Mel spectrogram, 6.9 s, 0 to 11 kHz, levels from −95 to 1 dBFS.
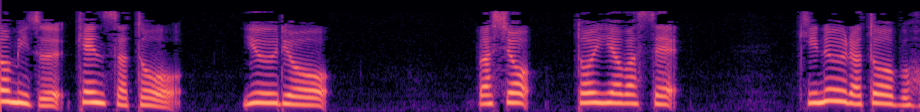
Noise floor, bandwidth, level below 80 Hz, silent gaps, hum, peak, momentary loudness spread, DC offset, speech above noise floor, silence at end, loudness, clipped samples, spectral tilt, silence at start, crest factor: -71 dBFS; 8 kHz; -66 dBFS; none; none; -6 dBFS; 10 LU; under 0.1%; 51 dB; 0 s; -21 LUFS; under 0.1%; -5.5 dB/octave; 0 s; 16 dB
